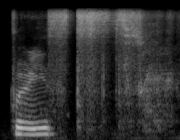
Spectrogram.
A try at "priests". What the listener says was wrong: I mean, you kind of went a bit overboard with the last, but that's usually how it is.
